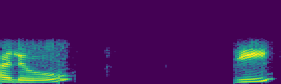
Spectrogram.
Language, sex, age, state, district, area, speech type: Urdu, female, 30-45, Delhi, North East Delhi, urban, conversation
